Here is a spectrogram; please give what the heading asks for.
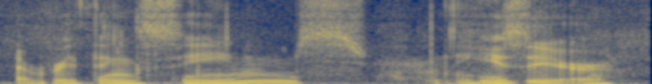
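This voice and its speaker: A man's voice: fairly low pitch, very animated, measured pace, a little hiss or hum. An actor playing a guarded, depressed young man who deflects with dry sarcasm in an audio drama. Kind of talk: naturalistic audio drama dialogue.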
